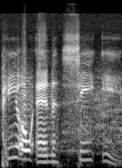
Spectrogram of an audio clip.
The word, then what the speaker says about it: Ponce: making that stop was omar ponce ponce spelled p-o-n-c-e pronounced ponce 510 left plymouth has a second down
